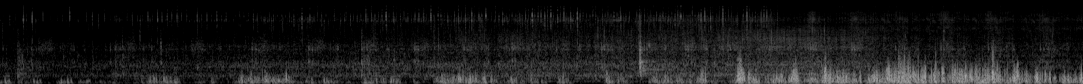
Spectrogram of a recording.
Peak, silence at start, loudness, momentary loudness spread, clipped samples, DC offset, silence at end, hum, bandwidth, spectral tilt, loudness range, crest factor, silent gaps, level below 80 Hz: -10 dBFS; 0 s; -35 LUFS; 18 LU; under 0.1%; under 0.1%; 0 s; none; 17 kHz; -5.5 dB/octave; 14 LU; 24 dB; none; -50 dBFS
